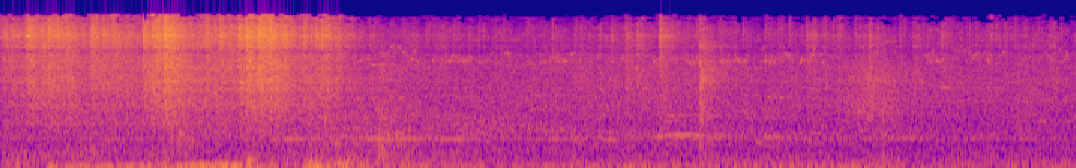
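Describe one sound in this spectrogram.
A shopping cart rattles as it rolls over a hard floor.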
